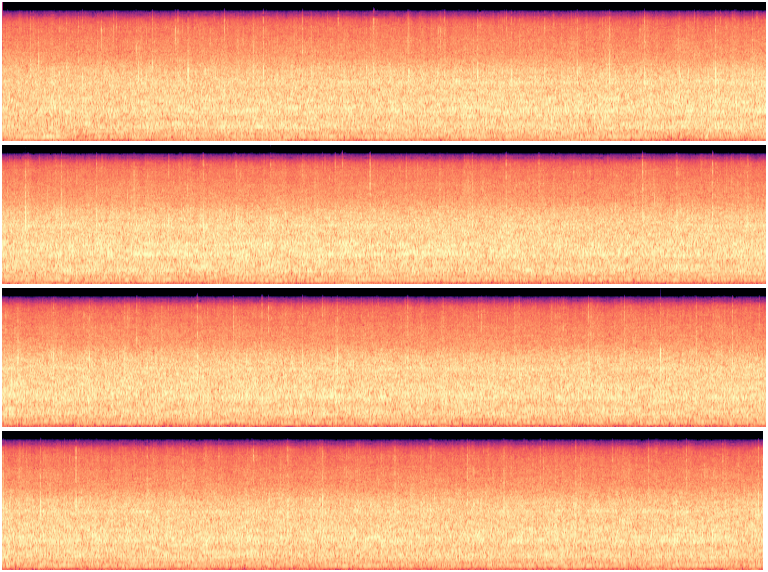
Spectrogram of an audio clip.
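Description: Sustained applause from a large assembly of parliamentarians, many hands clapping together at a steady level.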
